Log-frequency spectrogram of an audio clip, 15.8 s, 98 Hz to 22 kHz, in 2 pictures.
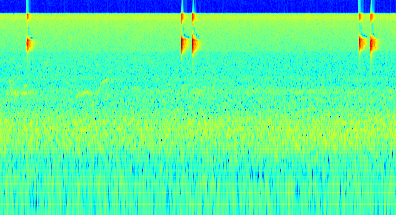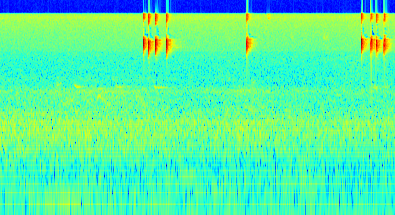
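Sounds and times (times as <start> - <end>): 
low rumbling background noise: 0.0 - 15.8
European robin giving short sharp high ticking calls: 0.4 - 0.8, 3.6 - 4.0, 7.2 - 7.6, 10.8 - 11.5, 12.8 - 13.1, 15.1 - 15.8.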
